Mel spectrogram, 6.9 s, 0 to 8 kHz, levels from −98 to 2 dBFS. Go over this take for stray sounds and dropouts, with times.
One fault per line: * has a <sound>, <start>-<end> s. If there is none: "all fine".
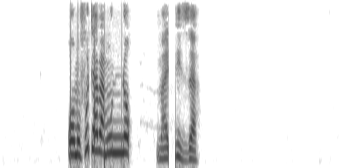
* has a dropout, 3.4-3.5 s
